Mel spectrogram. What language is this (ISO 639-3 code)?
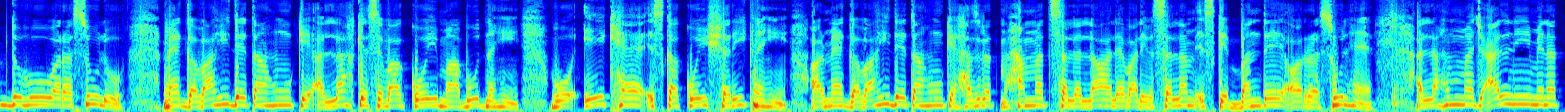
urd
